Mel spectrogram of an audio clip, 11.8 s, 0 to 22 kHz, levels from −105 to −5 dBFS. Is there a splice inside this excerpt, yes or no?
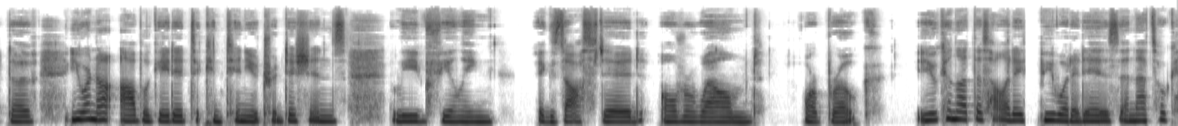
yes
